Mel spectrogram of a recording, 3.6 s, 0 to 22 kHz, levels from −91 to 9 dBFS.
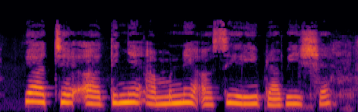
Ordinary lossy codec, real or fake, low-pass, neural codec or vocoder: MP3, 48 kbps; real; 19.8 kHz; none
